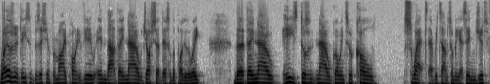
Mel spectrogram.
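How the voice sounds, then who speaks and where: A man at medium pitch, very fast and flat in a monotone, somewhat breathy. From northern England (Leigh, Lancashire). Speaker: podcast host and rugby blogger. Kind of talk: casual chat.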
